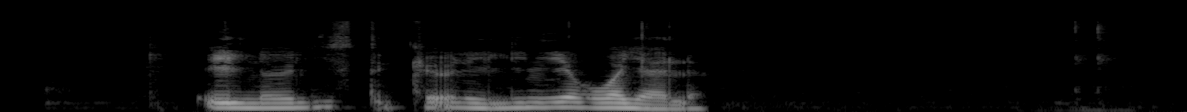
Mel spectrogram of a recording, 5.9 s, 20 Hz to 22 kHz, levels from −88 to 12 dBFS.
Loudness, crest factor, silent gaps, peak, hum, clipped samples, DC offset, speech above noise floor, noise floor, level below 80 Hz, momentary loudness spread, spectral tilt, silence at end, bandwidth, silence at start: -35 LUFS; 18 dB; none; -20 dBFS; none; under 0.1%; under 0.1%; 51 dB; -86 dBFS; -72 dBFS; 16 LU; -8 dB/octave; 2.4 s; 11 kHz; 1 s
